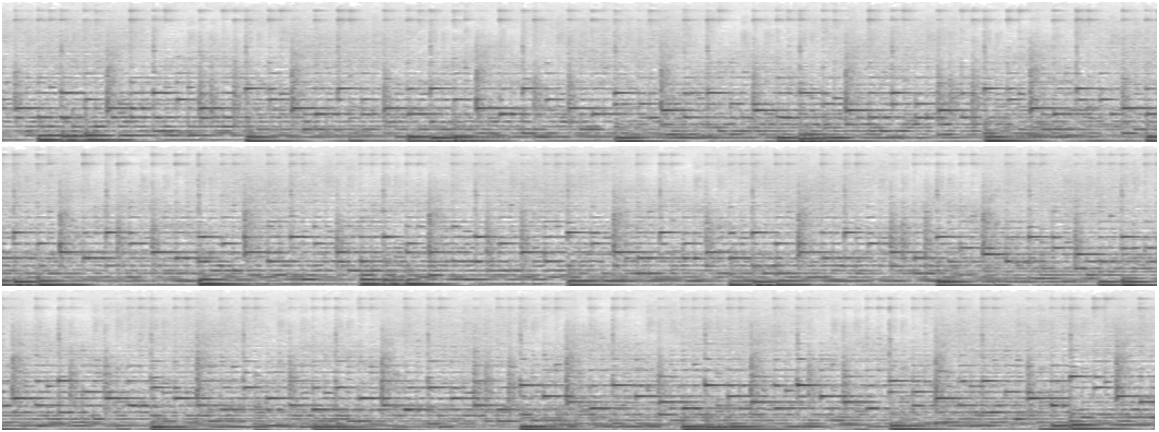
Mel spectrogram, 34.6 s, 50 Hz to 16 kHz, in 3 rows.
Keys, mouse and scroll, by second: 0.3 click, 2.0 Tab, 4.2-4.8 scroll up 1, 4.8-5.1 scroll down 1, 5.1 middle click, 6.3 Tab, 8.1-8.6 scroll down 1, 8.6-10.3 middle drag, 10.3-11.4 scroll up 1, 11.4 Tab, 13.3 Tab, 14.1-14.6 scroll up 1, 15.3 click, 16.4 right click, 17.0 click, 17.2 Tab, 17.8 right click, 18.3 click, 20.2-20.6 scroll down 1, 20.6-22.1 middle drag, 22.1-22.7 scroll down 1, 22.7 middle click, 24.0 alt+h, 24.6-25.1 scroll down 1, 26.5 shift+z, 29.0 g, 29.9 click, 30.4 ctrl+z, 31.1 click, 33.7 g.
